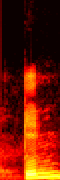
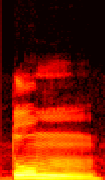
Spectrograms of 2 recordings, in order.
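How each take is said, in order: First: The syllable ends with an n sound. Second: The syllable ends with an m sound. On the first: The speaker calls it wrong. "tidak dibaca tun" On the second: The speaker calls it right. "tetapi dibaca tum"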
